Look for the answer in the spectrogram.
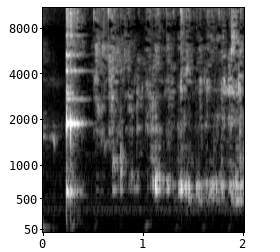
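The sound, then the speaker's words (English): A sharp glassy clink rings out, followed by a steady, gurgling stream of sherry being poured into a glass for a toast, moderately loud, with no talking. “So we're going to toast with our sherry. I'm going to go and get mine in my glass.”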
